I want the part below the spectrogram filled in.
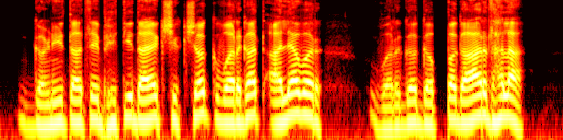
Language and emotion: Marathi, fearful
